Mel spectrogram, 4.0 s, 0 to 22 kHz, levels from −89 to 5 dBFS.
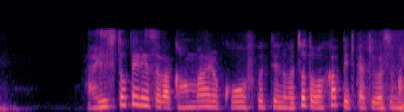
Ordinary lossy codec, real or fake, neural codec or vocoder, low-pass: AAC, 32 kbps; fake; codec, 24 kHz, 0.9 kbps, WavTokenizer, medium speech release version 1; 7.2 kHz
